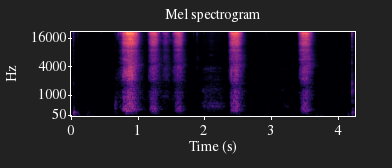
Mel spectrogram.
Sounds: Sniff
